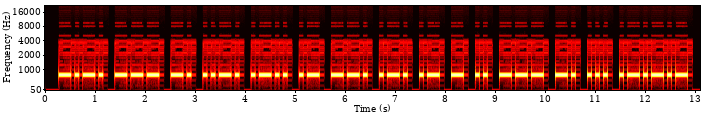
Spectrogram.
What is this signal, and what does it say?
Morse code, heard as a keyed tone, about 15 wpm, 750 Hz. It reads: CONFLAGRATIONS.
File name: cwa / W1AW-Level2 / 15WPM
